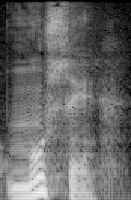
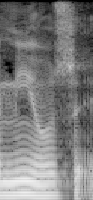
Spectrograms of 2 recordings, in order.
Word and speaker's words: Muse: Eh, el título de este podcast es Let's Talk About Muse o Muse, si lo leyéramos literalmente o lo pronunciáramos literalmente en español. Pero vamos a nombrarlo Muse, que suena muchísimo mejor, si os parece.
